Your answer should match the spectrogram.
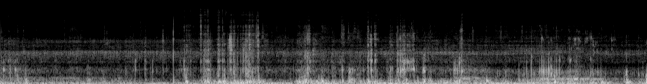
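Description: Underwater camera audio: a steady low rumble of water movement against the housing, with many scattered clicks and crackles.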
